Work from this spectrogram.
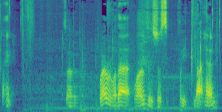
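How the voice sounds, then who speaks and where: Deep mellow-voiced man playing a game. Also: unhurried, faint music behind. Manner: relaxed, wry, swears casually. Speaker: gameplay streamer. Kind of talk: casual let's-play commentary.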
